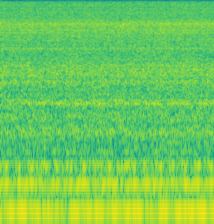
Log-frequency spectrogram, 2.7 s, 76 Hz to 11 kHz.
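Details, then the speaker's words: 1966 Ford Fairlane 500 GT convertible, 390 V8 with four-barrel and four-speed manual, idling: a steady, even low rumble with no ticking or misses, a smooth-running engine. "also sounds good a little strange noise with just a smooth running engine"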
